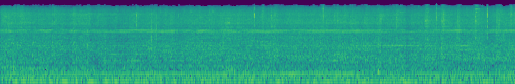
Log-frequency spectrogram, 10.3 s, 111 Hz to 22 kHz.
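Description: Class 390 Pendolino electric train at the platform, starting to pull away: a steady low electrical hum with a thin high whine from its traction equipment.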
